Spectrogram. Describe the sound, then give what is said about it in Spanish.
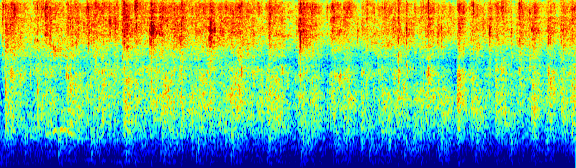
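Loud, sustained applause from a crowd, given for God ("the one who lives and reigns") during a Spanish-language worship message, a dense steady wash of clapping that holds at an even level for several seconds without pause. “Denle ese aplauso fuerte al que vive y reina.”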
